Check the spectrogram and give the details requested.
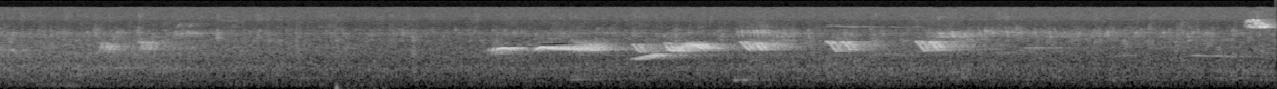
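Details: Morning birdsong: a run of bright, chirped and warbled notes arriving in quick bursts high in pitch, preceded by a quiet stretch with faint distant twitters and a single soft tap.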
